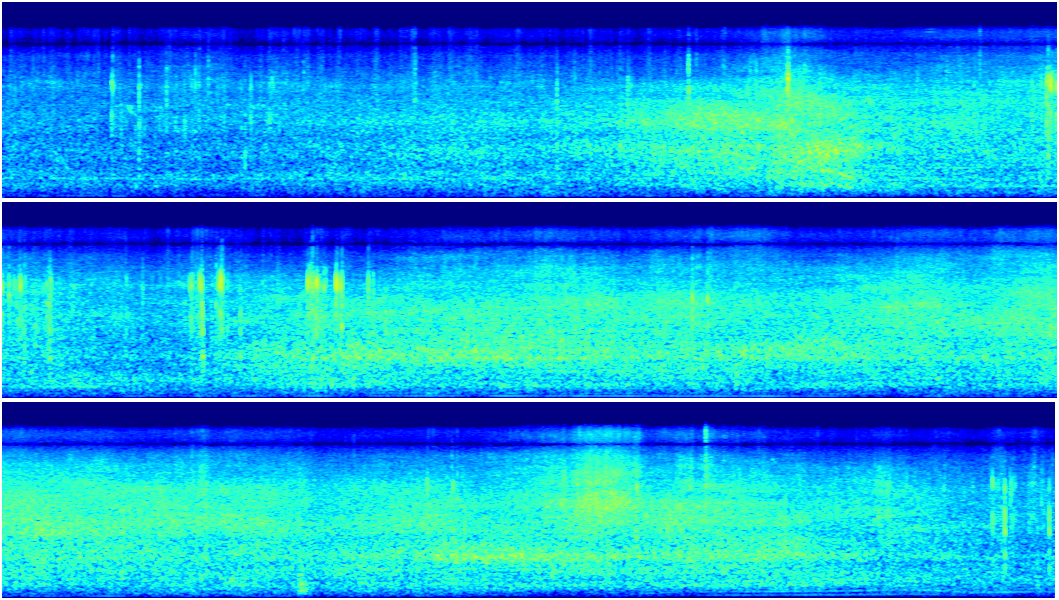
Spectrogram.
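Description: Wind noise on the microphone and bicycle tyres rolling over paving while riding. A louder swell with a falling pitch comes about eight seconds in, followed by a few sharp clicks.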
